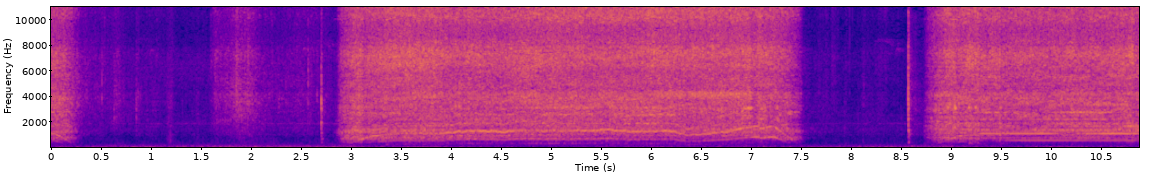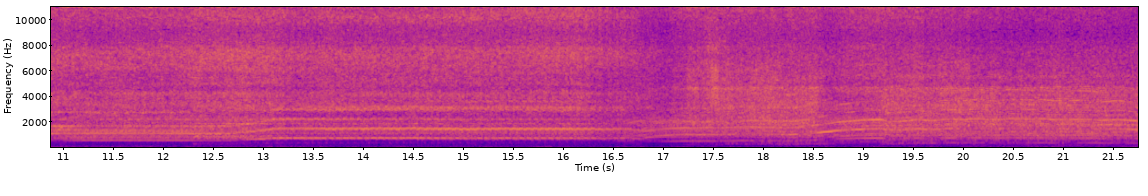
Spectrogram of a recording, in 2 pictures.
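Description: Wild Badger Power 40-volt cordless brushless electric chainsaws, the 14-inch and then the 16-inch, cutting through logs. The high motor whine dips in pitch each time the chain bites into the wood and climbs again as it frees up. There is a brief break about a third of the way in.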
